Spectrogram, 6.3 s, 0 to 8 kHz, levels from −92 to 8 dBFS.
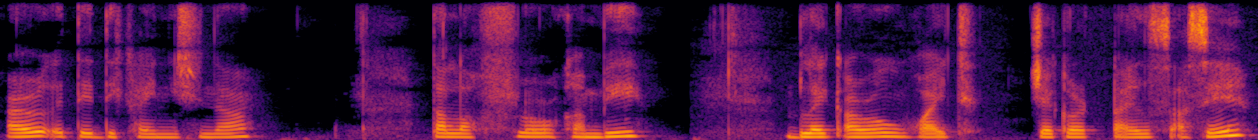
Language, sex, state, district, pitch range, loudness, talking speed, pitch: Nagamese, female, Nagaland, Kohima, 195-220 Hz, -19 LUFS, 135 wpm, 210 Hz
